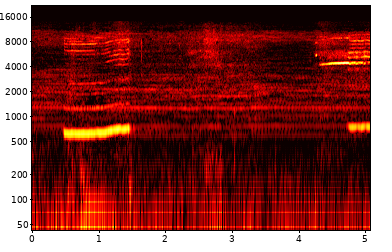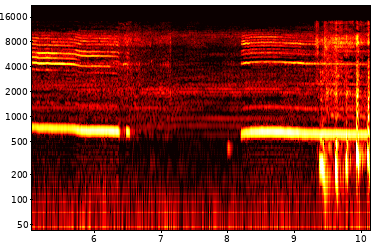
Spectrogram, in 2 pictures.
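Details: Husky being shaved gives three long, level, drawn-out howls, each lasting one to two seconds, with pauses between them. A steady mechanical hum runs underneath, and there are a few sharp clicks at the end.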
